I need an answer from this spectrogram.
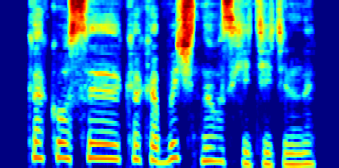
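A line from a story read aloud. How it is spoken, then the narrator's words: Blissful moan. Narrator (Russian): простонала Алина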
